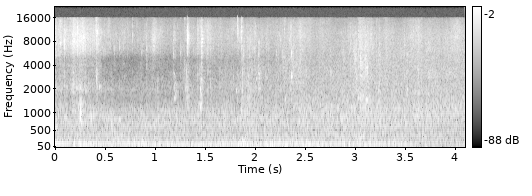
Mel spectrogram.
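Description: German shepherd splashing and mouthing at water in a shallow plastic tub, with scattered short splashes. A steady low hum runs under it and stops shortly before the end.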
